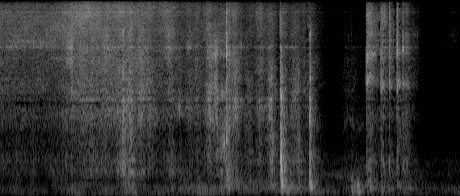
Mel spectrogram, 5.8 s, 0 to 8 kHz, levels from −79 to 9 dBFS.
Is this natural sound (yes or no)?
no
